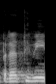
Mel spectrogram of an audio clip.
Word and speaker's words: पृथ्वी: जैसे गौ, गाय, स्वर्ग, पृथ्वी। यहाँ ज़्यादातर उच्चारण गलत करते हैं, पृथ्वी बोलते हैं, पृथ्वी नहीं होता, ये री की मात्रा, रे नहीं है, री की मात्रा है, इसको हम बोलते हैं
